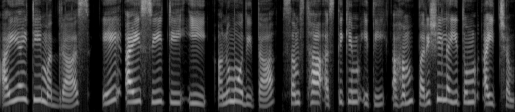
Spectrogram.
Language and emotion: Sanskrit, neutral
